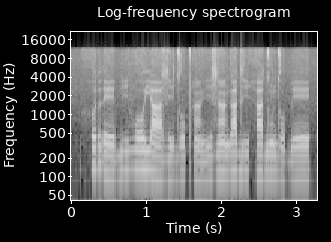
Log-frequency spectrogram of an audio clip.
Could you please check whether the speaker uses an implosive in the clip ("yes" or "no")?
yes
